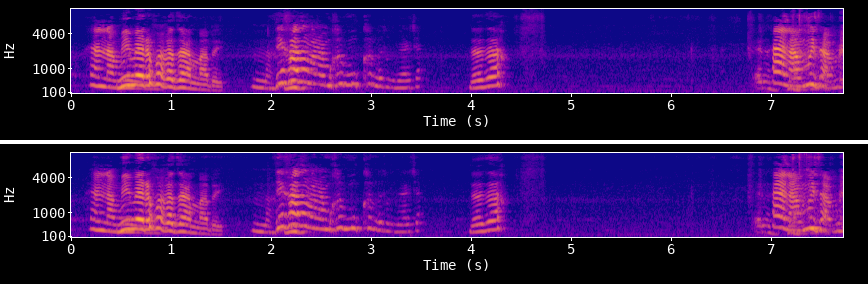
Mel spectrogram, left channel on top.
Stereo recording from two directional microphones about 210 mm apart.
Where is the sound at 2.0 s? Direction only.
20° right (ahead or behind).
